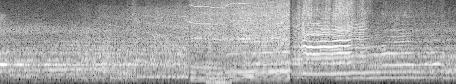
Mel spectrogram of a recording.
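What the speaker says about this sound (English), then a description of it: "Right, so we've got some more cars coming out of the pit." Race cars from the Ferrari, Mercedes and Sauber teams in a racing video game pull out of the pit at the Mexico round, engines droning and shifting pitch with steady revving and gear changes, with no talk over them.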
